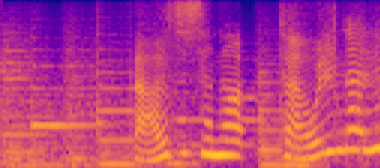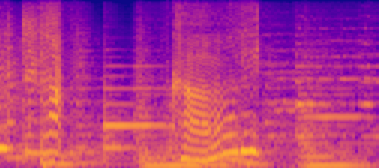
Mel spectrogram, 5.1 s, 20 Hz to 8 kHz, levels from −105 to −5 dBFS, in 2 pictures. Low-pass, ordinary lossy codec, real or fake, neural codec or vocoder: none; none; fake; codec, 16 kHz, 0.5 kbps, X-Codec, HuBERT features, trained on general audio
